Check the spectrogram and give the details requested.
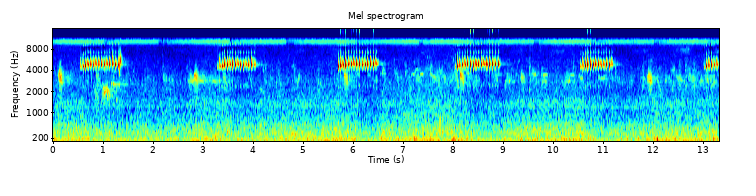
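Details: Bar-winged prinia in lively song, delivering six brisk high trills of rapid ticking notes, each burst under a second, spaced about every two to two and a half seconds, with a constant thin high tone in the background.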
